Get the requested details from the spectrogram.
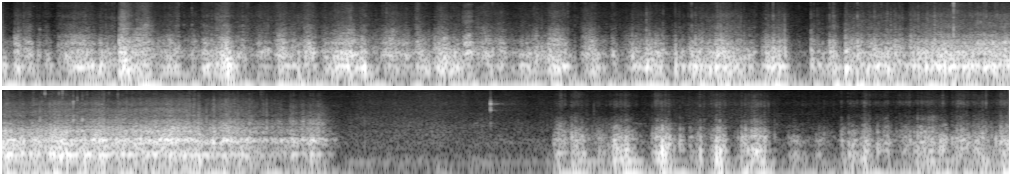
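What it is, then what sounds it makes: Foam microphone windscreen being scratched. Bare fingertips scratch and tap two identical large, soft, porous black foam windscreens on microphones, making a dense, muffled rumbling rustle with low thumps. The scratching runs continuously for about six and a half seconds, drops to near silence for about a second, then resumes in uneven bursts.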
